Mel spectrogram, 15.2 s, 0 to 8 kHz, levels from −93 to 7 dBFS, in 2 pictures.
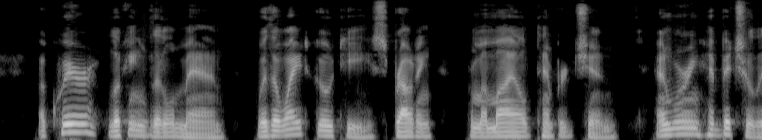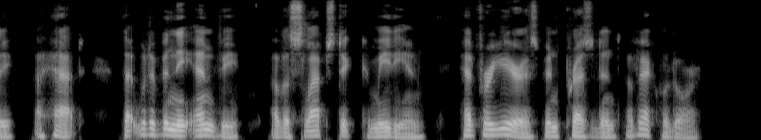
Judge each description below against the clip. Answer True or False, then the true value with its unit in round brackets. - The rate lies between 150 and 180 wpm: True (155 wpm)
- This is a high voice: False (95 Hz)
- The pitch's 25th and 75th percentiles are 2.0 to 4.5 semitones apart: False (5.2 semitones)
